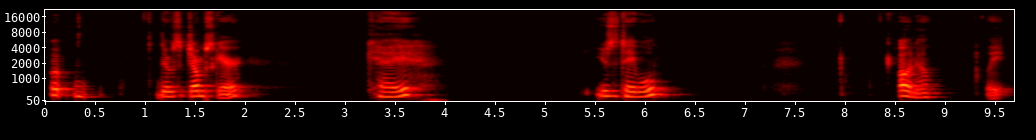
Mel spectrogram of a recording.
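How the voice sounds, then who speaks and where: Speaking very slowly with long pauses, a medium-pitched woman gives relaxed gameplay commentary and walkthroughs in informal gamer slang. She is a video creator who makes game levels, recorded over background music.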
